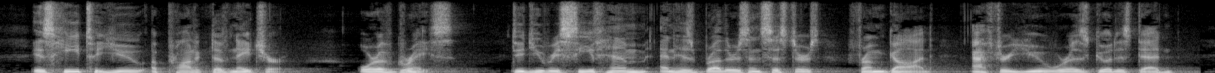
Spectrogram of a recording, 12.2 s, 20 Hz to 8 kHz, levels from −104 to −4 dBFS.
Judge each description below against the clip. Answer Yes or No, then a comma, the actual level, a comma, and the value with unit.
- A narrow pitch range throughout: No, average, 4.4 semitones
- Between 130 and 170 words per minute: Yes, average, 145 wpm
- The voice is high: No, low, 115 Hz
